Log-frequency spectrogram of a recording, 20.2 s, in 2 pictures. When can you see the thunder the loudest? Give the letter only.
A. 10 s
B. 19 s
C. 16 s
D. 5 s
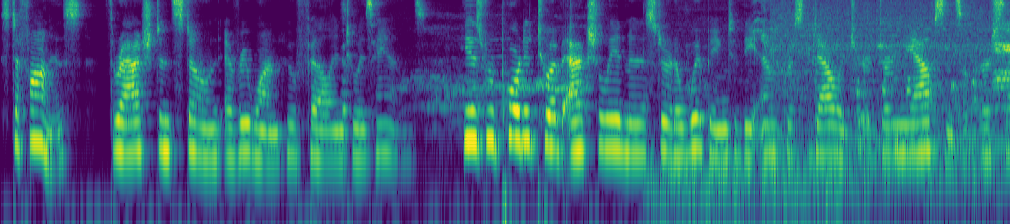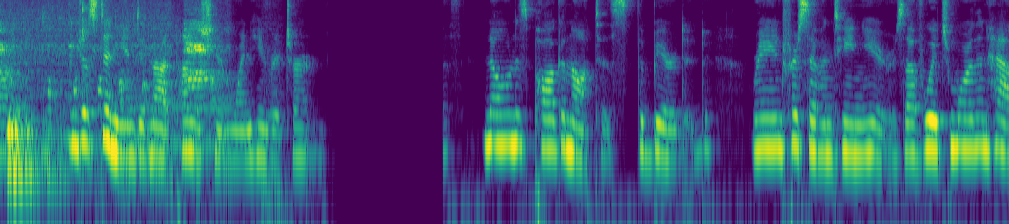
A.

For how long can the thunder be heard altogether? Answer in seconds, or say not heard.
4 s.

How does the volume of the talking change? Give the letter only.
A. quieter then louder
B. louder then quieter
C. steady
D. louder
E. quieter
C.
